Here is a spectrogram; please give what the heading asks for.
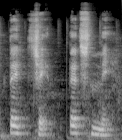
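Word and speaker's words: τέχνη: Y entonces señala el diccionario, dice tecnología viene de la palabra griego texun, que se pronuncia como techne.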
